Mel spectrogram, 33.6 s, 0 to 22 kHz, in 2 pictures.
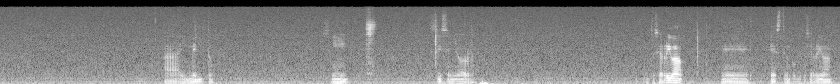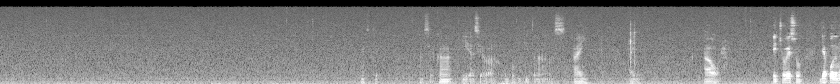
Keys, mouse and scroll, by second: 3.7-5.2 scroll down 1, 5.7-8.3 middle drag, 9.1 shift+middle click, 10.6 right click, 11.4-13.5 drag, 15.2 right click, 15.9-18.2 drag, 18.2-18.7 scroll down 1, 22.0 middle click, 22.4 click, 23.2 right click, 24.0-25.5 drag, 26.3-27.6 drag, 28.8-29.5 scroll up 1, 29.5-30.1 scroll down 2, 29.9 Tab, 30.4 middle click, 32.2 right click.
